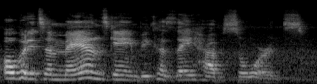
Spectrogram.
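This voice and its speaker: A woman's voice: mid-range voice, animated, a little slow, a bit bright, faint music behind, poor audio. A woman giving casual, sarcastic commentary, with an exasperated, mocking and emphatic way of talking. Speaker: book reviewer and vlogger.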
